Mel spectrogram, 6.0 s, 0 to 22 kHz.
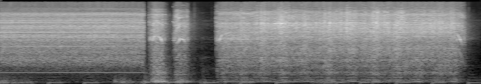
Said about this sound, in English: Just drilling the first 2 holes?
